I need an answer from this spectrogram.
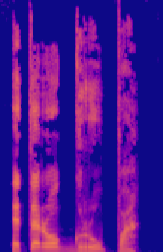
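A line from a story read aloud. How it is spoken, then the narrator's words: Explaining through teeth. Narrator (Russian): объясняю я сквозь зубы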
